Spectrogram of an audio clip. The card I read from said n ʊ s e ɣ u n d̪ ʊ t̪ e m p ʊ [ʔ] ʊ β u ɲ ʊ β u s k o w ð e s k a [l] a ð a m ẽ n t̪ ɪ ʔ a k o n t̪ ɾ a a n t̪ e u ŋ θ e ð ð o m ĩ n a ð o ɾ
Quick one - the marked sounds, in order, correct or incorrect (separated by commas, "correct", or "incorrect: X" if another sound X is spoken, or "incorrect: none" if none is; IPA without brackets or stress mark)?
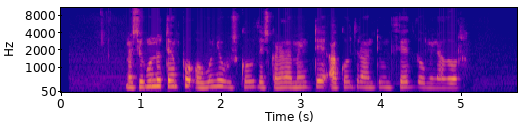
correct, incorrect: ɾ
